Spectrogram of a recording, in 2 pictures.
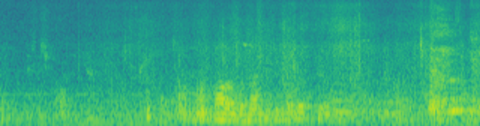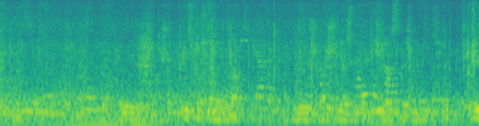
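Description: A crowd of children and adults murmurs softly in the background.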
